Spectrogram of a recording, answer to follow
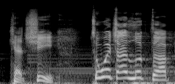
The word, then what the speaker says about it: Cait Sith: I'm saying it wrong that it's actually not Kate said it's pronounced Kechi to which I looked up and it is true it is true they actually do say uh catchy in the Gaelic pronunciation of the lore that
